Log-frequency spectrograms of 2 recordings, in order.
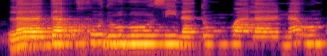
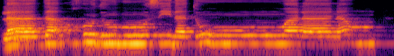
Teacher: tanwin bertemu waw itu dibaca dengung.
